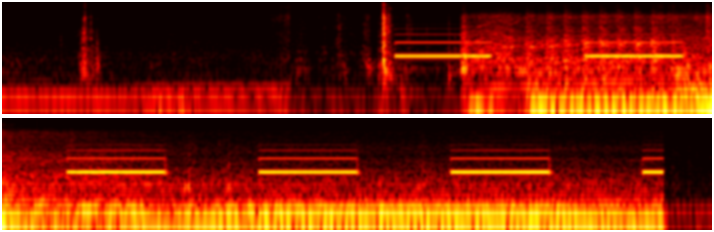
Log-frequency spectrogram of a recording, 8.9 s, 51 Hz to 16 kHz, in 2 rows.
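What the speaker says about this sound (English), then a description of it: "Let's just go see if the Jeep starts." A Jeep engine cranks and catches after a boost from a J20C Plus portable jump starter, settling into a steady idle while a door-open chime beeps at regular intervals before everything cuts off.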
